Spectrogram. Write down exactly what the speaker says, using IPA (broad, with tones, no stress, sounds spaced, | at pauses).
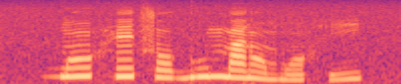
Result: ɡ͡b ɔ̃˦ h ɛ̃˦ s ɔ˧ ɡ u˦ m a˧ ɾ ɔ̃˨ b ɔ̃˨ h i˨˦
